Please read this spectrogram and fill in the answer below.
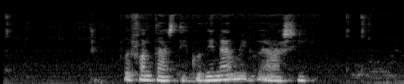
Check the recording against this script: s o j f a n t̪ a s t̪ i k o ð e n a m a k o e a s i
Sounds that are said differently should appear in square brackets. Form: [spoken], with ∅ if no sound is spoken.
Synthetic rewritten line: [f] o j f a n t̪ a s t̪ i k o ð [i] n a m [i] k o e a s i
